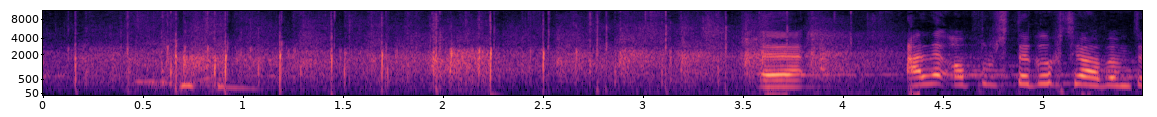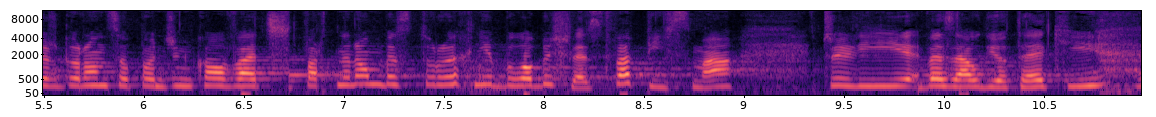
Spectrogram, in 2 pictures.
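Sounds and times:
audience applause: 0:00.0 - 0:04.3
speech: 0:03.6 - 0:10.9.

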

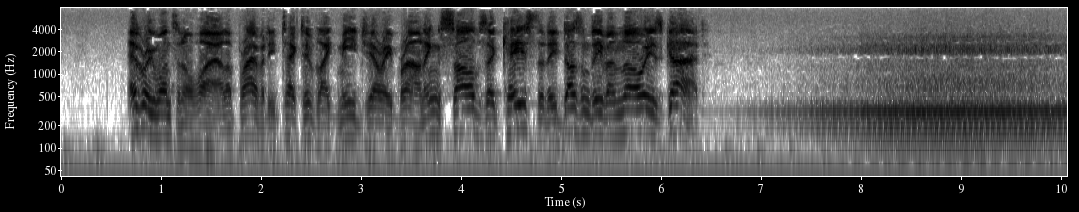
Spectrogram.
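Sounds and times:
speech: 0:00.7 - 0:06.5
car driving: 0:06.7 - 0:10.0.

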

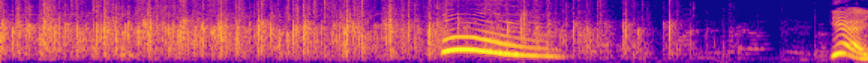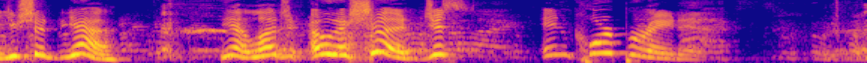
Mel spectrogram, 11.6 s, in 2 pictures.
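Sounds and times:
clapping: 0:00.0 - 0:05.5
person whooping: 0:02.8 - 0:03.9
speech: 0:05.7 - 0:08.9, 0:10.0 - 0:10.6
laughter: 0:06.0 - 0:09.2, 0:10.9 - 0:11.5.

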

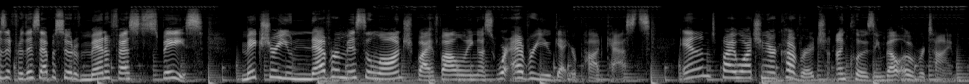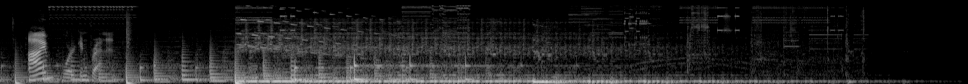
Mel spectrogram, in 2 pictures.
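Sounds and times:
speech: 0:00.0 - 0:13.7
car engine of about 500 horsepower: 0:13.4 - 0:17.7.

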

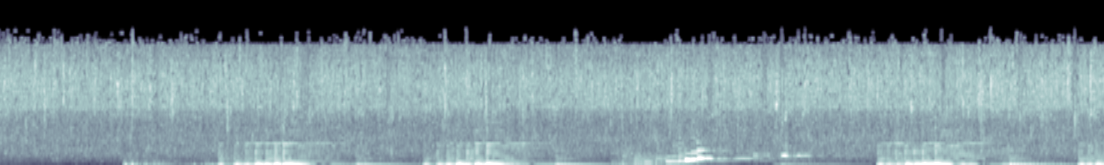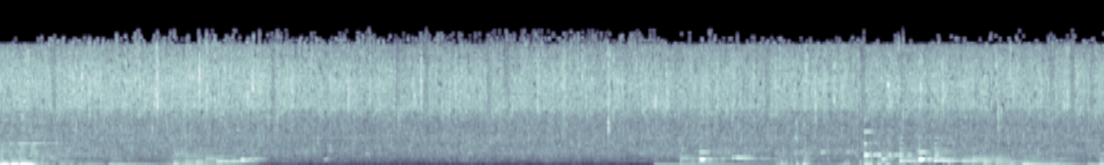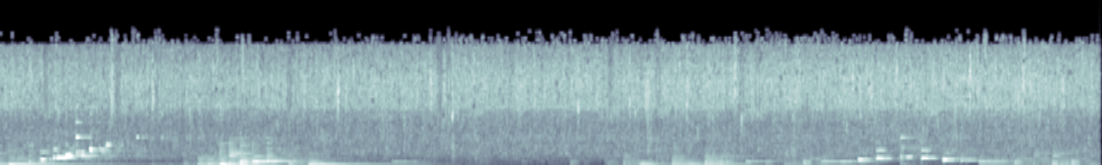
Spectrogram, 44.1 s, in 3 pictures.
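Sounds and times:
gentle music: 0:00.0 - 0:19.8, 0:23.4 - 0:44.1
thunderstorm: 0:01.6 - 0:07.2, 0:25.0 - 0:28.8.

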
